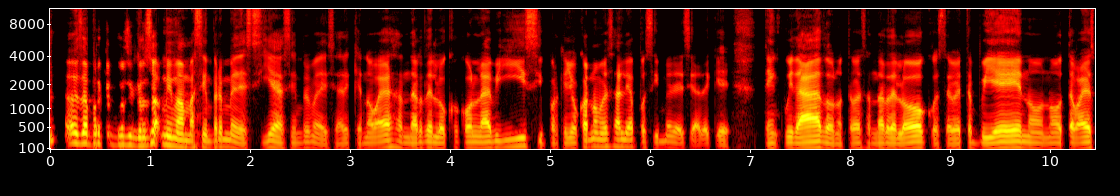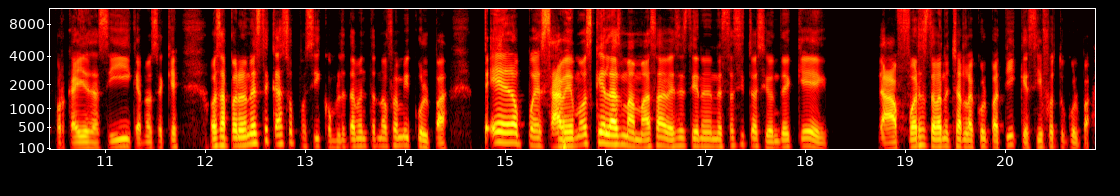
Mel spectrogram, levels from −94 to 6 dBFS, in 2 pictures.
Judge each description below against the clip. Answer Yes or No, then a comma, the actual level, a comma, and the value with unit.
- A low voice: Yes, low, 120 Hz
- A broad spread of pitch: Yes, wide, 5.9 semitones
